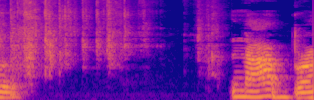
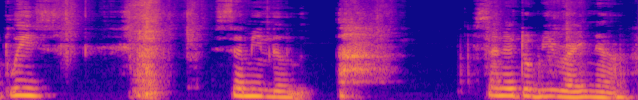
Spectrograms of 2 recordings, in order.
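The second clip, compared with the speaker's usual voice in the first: normal talking voice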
